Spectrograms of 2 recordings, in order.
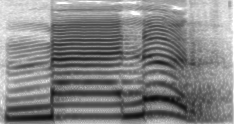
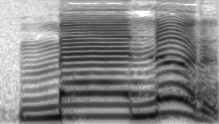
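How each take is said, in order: First: manner drawn out slowly; slow model word. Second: Said in the usual way. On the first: Shown as a demonstration. Teacher introduces manner to students, slow and careful. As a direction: say manner slowly, each syllable clear. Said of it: "teacher models word". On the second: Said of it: "repeated at normal pace".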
